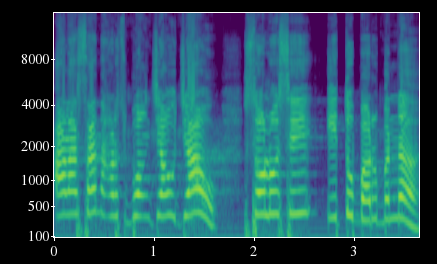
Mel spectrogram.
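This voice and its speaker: In a raised, projected voice with a non-native accent, the speaker sounds animated, with a bright, sharp tone and ordinary pitch variation, recorded dry and close with no echo. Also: woman. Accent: non-native Indonesian. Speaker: network marketing leader. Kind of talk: motivational speech.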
